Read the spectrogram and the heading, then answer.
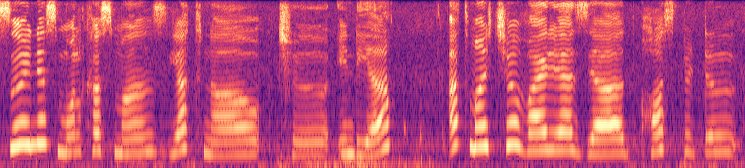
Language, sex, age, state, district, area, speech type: Kashmiri, female, 18-30, Jammu and Kashmir, Budgam, rural, spontaneous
